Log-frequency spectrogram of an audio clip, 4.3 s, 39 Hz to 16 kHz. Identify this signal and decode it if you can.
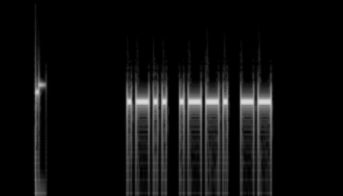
Morse code, heard as a keyed tone, about 21 wpm, 700 Hz. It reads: LPM
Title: USA Call Sign Postfixes - 3 Letters 22wpm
